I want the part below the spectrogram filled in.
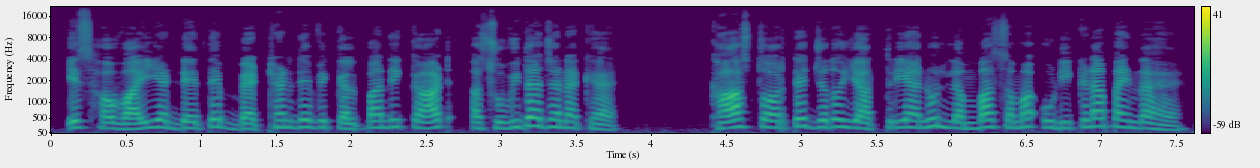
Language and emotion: Punjabi, disgusted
